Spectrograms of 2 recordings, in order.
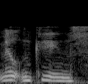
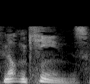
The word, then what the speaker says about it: Milton Keynes: Is it Milton Keynes or Milton Keynes? How do you say it? – Well, I say it Milton Keynes. – Milton Keynes.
